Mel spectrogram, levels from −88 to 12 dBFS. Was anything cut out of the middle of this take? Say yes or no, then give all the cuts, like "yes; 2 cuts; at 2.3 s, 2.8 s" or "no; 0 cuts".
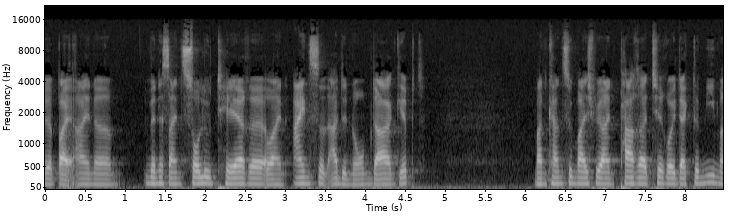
yes; 1 cut; at 2.8 s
